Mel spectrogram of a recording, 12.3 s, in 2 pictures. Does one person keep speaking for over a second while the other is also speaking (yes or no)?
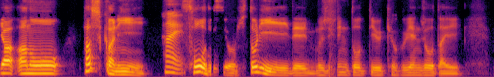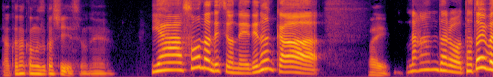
no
